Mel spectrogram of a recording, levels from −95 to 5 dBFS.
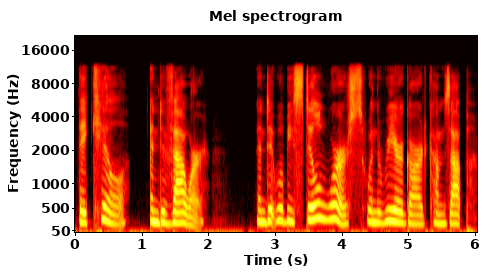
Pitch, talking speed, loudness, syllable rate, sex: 220 Hz, 150 wpm, -18 LUFS, 3.9 syllables/s, female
